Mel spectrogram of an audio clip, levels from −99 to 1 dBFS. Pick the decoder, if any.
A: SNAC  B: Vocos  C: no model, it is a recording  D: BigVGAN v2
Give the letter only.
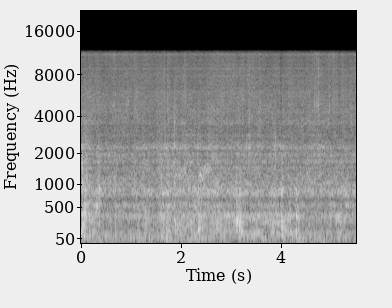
A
